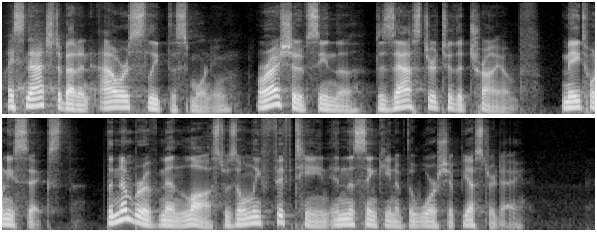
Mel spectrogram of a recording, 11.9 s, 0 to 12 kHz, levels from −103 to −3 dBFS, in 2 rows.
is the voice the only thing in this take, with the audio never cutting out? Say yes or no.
yes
